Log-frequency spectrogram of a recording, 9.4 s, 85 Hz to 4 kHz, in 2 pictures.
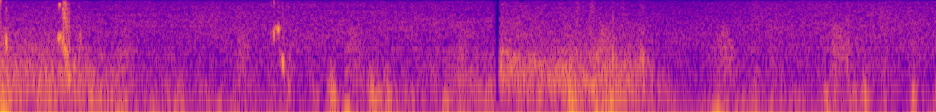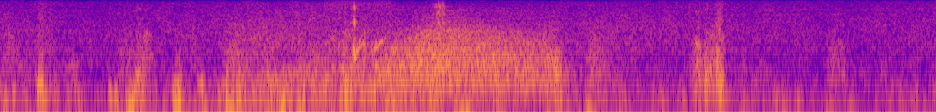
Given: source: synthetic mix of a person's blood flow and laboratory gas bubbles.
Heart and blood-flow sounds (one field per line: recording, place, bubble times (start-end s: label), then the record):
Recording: Doppler ultrasound of blood flow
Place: subclavian vein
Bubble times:
0.00-0.07 s: bubbles
0.27-0.41 s: bubbles
1.34-1.45 s: bubbles
3.04-3.23 s: bubbles
4.84-5.07 s: bubbles
5.19-5.45 s: bubbles
6.29-6.63 s: bubbles
6.77-6.94 s: bubbles
8.12-8.32 s: bubbles
From the record:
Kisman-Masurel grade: 122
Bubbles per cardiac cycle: 1 to 2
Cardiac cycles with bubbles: 10 to 50%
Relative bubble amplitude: moderate (0.250 to 0.450)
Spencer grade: 2 (many but less than half of the cardiac periods contain bubble signals, singularly or in groups)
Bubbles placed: anywhere in the cardiac cycle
